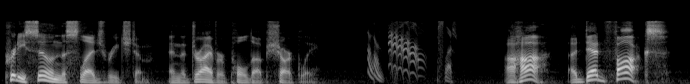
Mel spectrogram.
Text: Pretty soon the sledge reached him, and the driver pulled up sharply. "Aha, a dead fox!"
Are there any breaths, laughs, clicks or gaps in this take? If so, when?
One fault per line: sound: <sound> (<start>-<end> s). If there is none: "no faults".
sound: chirp (3.7-4.6 s)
